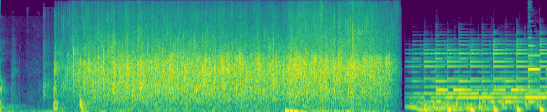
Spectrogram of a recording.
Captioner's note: applause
